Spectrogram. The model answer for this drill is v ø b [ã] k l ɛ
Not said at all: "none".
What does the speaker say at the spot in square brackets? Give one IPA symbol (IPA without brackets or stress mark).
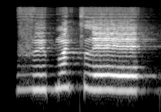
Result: ã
